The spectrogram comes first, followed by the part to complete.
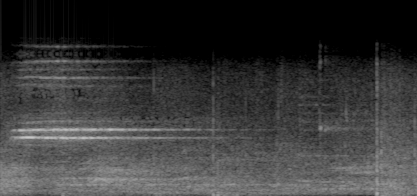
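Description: Volleyball rally in a gym: a high, steady whistle tone starts about a fifth of a second in and holds for about two seconds over hall noise, and a sharp ball hit sounds just before the end.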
